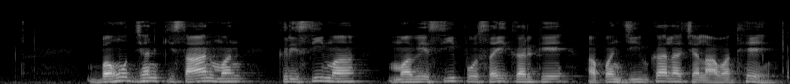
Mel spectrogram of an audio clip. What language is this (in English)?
Chhattisgarhi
